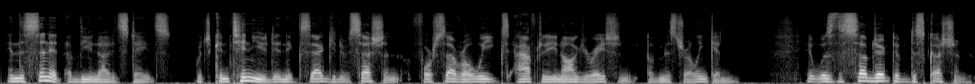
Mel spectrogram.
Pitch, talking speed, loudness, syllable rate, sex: 120 Hz, 165 wpm, -19 LUFS, 5.8 syllables/s, male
